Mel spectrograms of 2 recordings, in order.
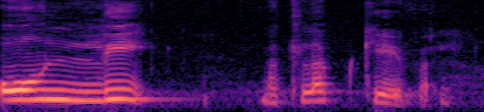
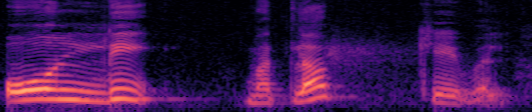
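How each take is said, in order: No difference in how they are said.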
